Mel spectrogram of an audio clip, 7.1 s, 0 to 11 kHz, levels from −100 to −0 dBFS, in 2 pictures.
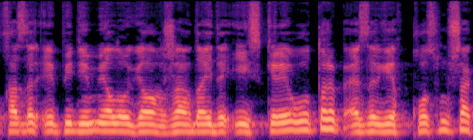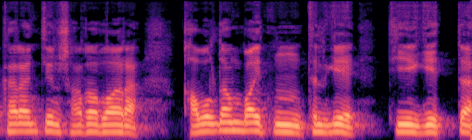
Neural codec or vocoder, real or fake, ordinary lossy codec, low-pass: vocoder, 22.05 kHz, 80 mel bands, Vocos; fake; none; none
